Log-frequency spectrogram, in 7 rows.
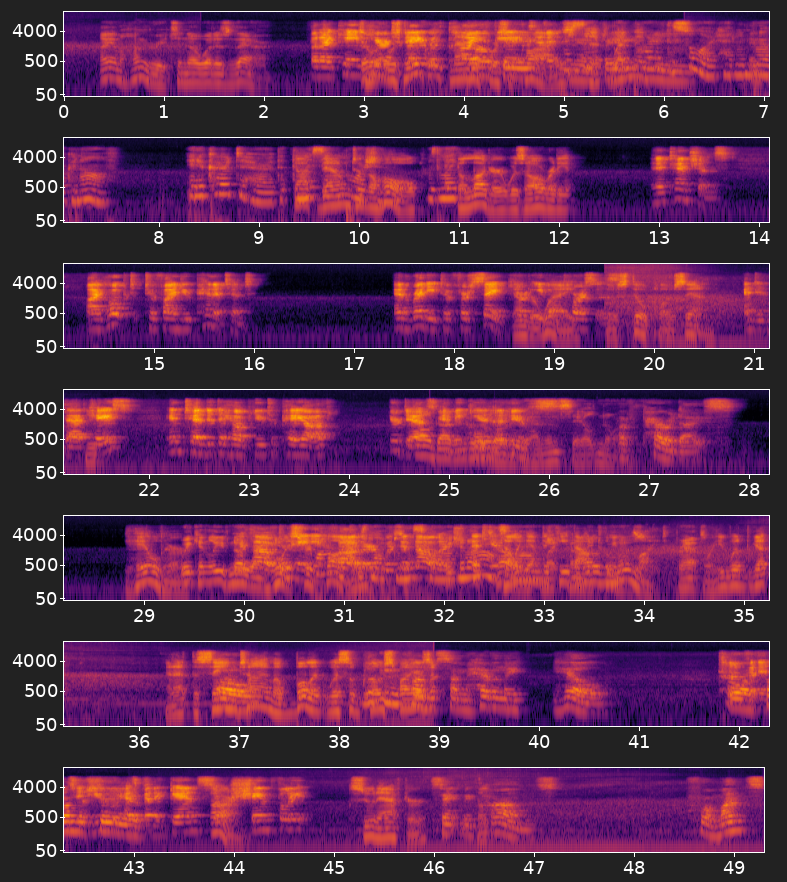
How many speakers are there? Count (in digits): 5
